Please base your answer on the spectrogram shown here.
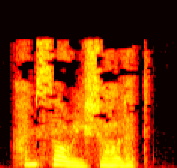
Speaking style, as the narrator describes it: she heard Jane say in a quavering voice

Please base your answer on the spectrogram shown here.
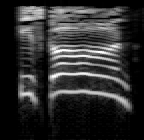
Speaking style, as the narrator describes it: Lloyd yelled

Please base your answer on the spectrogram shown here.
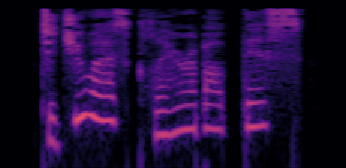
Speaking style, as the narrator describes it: I breathed, my eyes widening

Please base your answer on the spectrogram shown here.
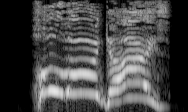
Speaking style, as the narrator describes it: Martin shouted

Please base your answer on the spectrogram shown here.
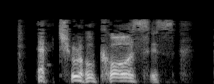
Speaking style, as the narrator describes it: The man laughed

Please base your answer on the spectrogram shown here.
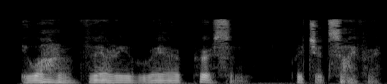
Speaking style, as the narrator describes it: she whispered

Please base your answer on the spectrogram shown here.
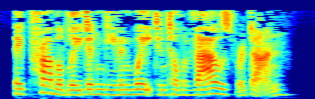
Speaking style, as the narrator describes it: grumbled

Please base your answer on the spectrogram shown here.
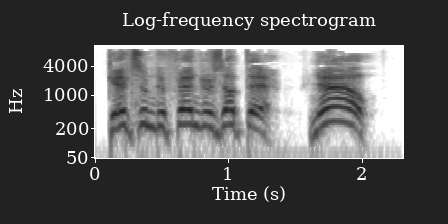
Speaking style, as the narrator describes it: Aten roared over the din

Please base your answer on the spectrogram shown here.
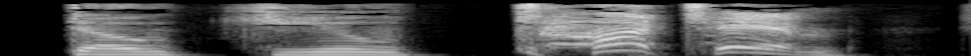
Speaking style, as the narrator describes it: she shouted

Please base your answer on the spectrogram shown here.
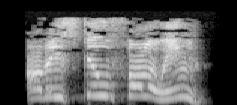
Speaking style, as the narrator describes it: she heard Temple shriek

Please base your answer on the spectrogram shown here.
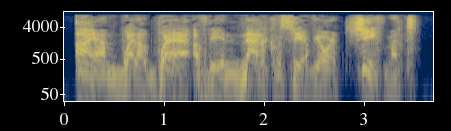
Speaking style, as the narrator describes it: spat the Duke

